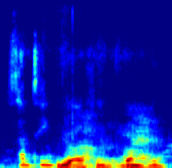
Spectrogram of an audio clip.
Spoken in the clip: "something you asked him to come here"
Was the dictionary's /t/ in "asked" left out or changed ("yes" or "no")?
yes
